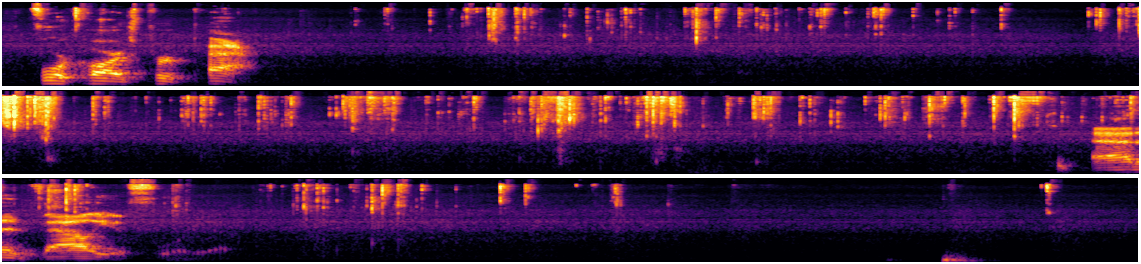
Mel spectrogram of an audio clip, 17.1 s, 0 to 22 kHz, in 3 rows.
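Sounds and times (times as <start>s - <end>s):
foil wrapper crinkling and tearing: 1.9s - 14.5s.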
